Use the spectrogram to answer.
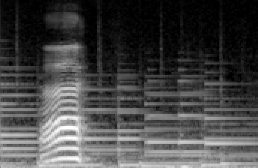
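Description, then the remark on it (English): A cow gives one loud moo that rises in pitch and breaks off after about half a second, followed by a lower, steady droning tone with no talking. “Can I take the cow? He's really nice.”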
